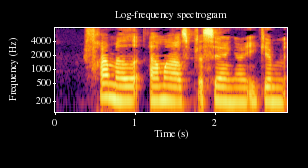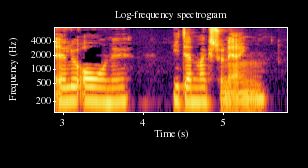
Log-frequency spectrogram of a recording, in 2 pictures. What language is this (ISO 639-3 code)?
dan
